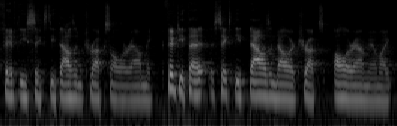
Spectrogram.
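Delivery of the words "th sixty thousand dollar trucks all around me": ordinary talk, nothing marked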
